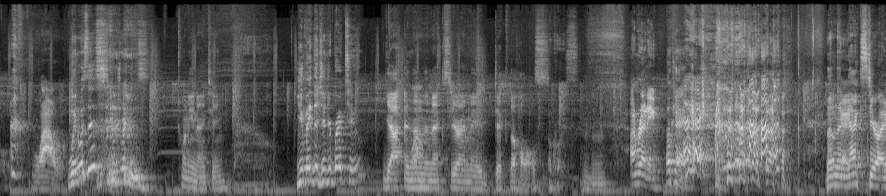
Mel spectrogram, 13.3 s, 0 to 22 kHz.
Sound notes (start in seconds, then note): 10.2 all laughing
